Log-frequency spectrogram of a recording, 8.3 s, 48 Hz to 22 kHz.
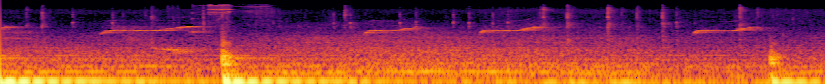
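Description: A whistle call in the dinosaur park game Jurassic World Evolution 2 sounds as several short rising two-part whistles, repeated at a steady pace over low ambient game noise and a few soft thumps.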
